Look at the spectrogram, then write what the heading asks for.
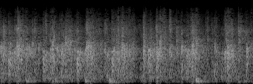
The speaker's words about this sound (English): I hold the world record for a kilometre outdoors. Wow. Which has stood since 2003. He's got to get a clap for that, surely.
